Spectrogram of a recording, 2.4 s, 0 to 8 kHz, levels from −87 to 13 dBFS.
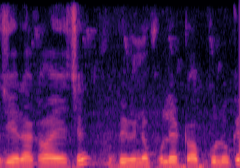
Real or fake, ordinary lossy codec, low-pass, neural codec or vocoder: real; none; none; none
